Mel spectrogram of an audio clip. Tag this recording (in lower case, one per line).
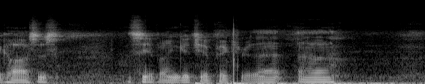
speech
